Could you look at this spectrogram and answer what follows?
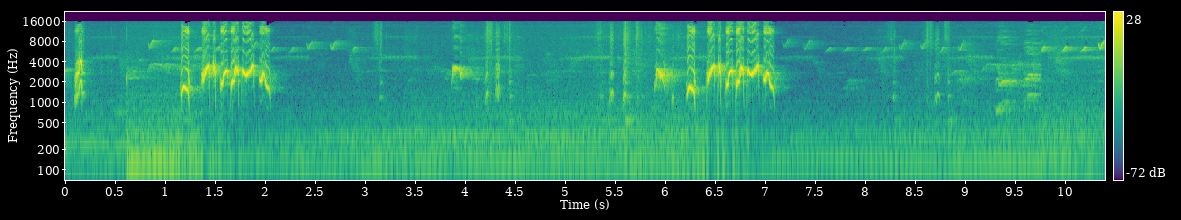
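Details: Morning song of a red-whiskered bulbul, played to push newly caught bulbuls into fighting song; two loud, tumbling whistled phrases several seconds apart, with a low humming background and a lone note between.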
